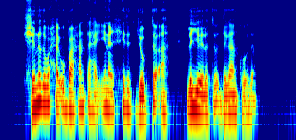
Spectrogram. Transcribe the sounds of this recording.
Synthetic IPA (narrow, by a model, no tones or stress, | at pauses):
ʃɪnɐðʊwɑħɑjʊbaːɦɐnt̪ʰɐɦɛ̰jʔɪnɛjħɪðɪd̪̚t͡ʃɔːɡt̪ʰɔʔɐh | lɐjɛːlɐt̪ʰɔd̪ɐɣaːŋkʰɔ̰ːðɐ̰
